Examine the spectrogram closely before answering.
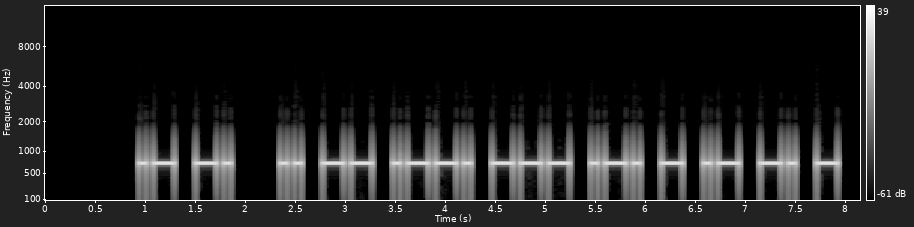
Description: Morse code, heard as a keyed tone, about 17 wpm, 700 Hz. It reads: AN IMPORTANT
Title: Sets of 5 Words Encore2 17wpm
